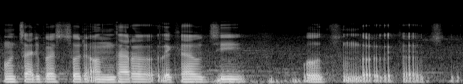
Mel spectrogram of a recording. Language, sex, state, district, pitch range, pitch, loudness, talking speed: Odia, male, Odisha, Malkangiri, 115-125 Hz, 120 Hz, -14 LUFS, 115 wpm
